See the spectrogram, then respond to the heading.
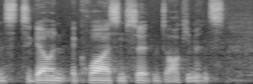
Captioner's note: none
